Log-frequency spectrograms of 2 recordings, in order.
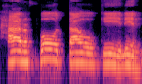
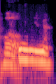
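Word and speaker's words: حرف توكيد: bacanya Inna I cara bacanya harfu taukidin bukan huruf tapi harfu harfu taidin kalau kalau dibaca huruf itu setelah huruf itu ada wunya ya jadi Mohon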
